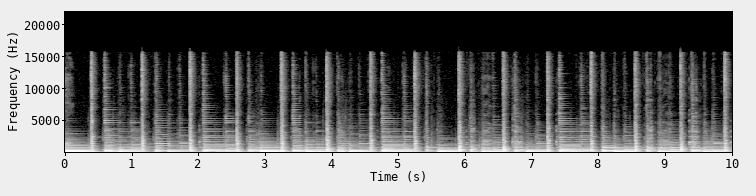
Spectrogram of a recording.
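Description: Nylon-string classical guitar strummed in a steady rock-ballad rhythm, chords struck with downstrokes and upstrokes about two to three times a second.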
